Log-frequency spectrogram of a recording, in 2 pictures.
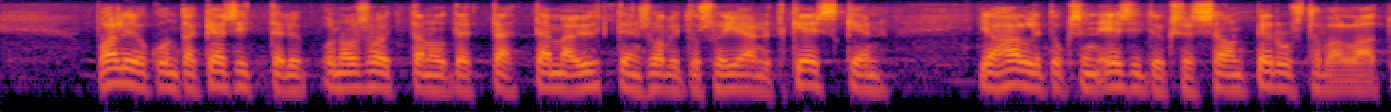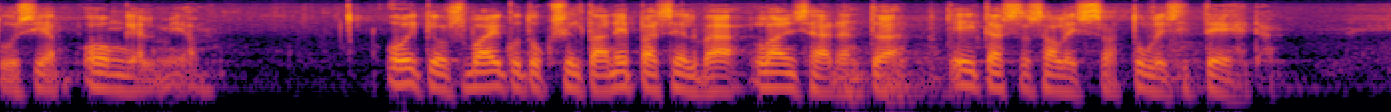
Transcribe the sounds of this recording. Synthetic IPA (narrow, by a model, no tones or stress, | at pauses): ʋɑlio̞kunt̪ɑkæsit̪ːelyonoso̞it̪ːɑnut̪et̪ːæt̪æmæyht̪eːnsoʋit̪usojæːnyt̪kesken | jɑhɑlːit̪uksenʔesit̪yksesːæomperust̪ɑʋɑ̰lʔɑ̰ːt̪uisiɑ̰oŋːḛlmḭɑ̰ | oikeusʋɑikut̪uksilt̪ɑːnepæselʋæːlɑinsæːɾænt̪øæ̰eit̪æsːæsɑlisːɑ̰t̪ulisit̪ehdæ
